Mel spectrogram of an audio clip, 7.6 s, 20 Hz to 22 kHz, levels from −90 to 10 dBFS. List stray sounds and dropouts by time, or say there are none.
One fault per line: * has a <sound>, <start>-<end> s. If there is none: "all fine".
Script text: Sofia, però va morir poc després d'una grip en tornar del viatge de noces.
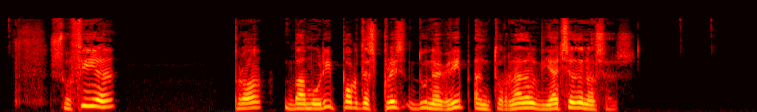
all fine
